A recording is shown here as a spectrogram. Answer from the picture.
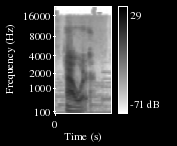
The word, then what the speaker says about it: our: our اولا تلفظش به این شکل هست آر تلفظ نکنید در حالی که البته من شنیدم که بعضی حتی توی آمریکا آر هم میگن توی سری لحجه ها ولی لحجه ای که شما باید بگیرید این یعنی لحجه استانداردی که بگیرید بهتر هست که تلفظ کنید اور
